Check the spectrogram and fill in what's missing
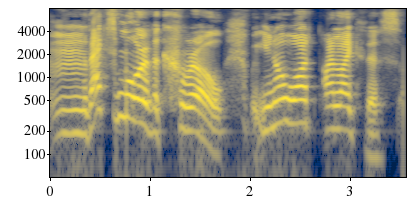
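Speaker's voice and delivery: high-voiced lecturer, musing then approving; [name]. Lecturer judging student's bird call, high and musing. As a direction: warm to the idea theatrically.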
